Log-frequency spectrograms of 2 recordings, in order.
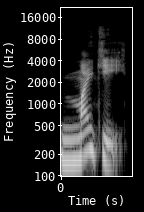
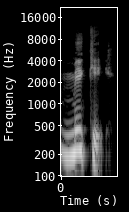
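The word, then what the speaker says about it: Mikie: Chitterelli and the Democrat the candidates's first name is pronounced Mikey with a long I sound. Um not Mickey like the mouse.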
